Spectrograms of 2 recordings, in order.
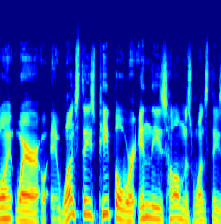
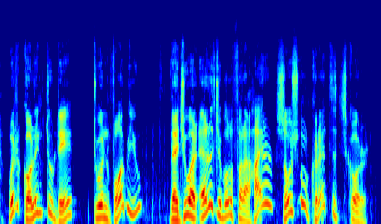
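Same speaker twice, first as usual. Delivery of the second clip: very bad put-on Indian accent, high and sing-song; 5 semitones higher, 6 dB louder than usual. Mock call about a higher social credit score, in a bad Indian accent. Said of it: "my worst Indian accent".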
